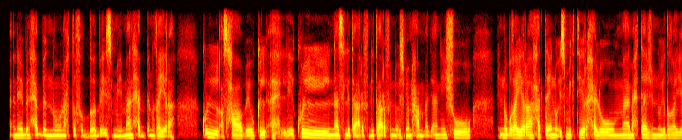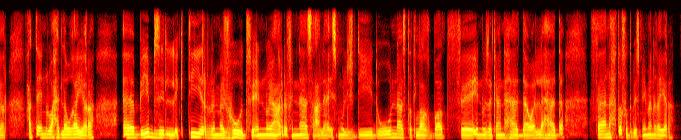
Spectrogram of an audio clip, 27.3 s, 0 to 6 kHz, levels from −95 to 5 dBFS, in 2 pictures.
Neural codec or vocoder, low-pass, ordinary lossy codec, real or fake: none; 5.4 kHz; none; real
